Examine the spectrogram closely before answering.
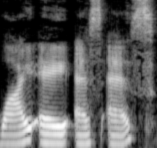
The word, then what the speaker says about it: Yass: It's spelled YASS. So all I can do is go, yas.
